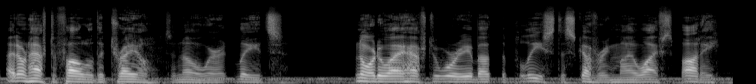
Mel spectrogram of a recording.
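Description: A man reading first-person horror fiction as dramatic scripted narration, with a deliberate, theatrical delivery. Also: mid-range voice, noisy background. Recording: narration over a music score. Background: soft musical score.

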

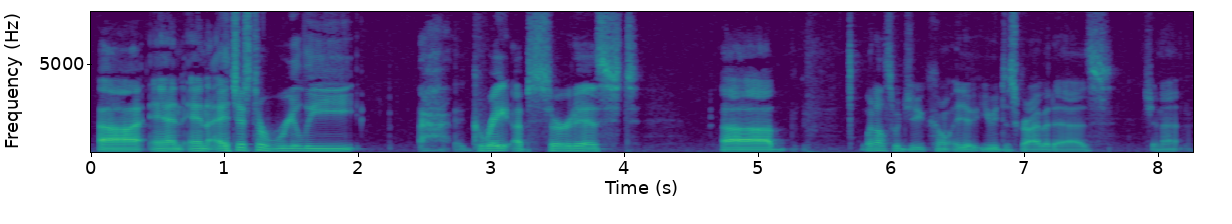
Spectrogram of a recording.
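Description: A man's voice: fairly low pitch, steady tone, a little slow, no room sound. A man hosting a podcast in casual chat, hesitant and repeating words as he searches for phrasing. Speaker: podcast host.

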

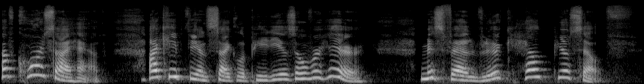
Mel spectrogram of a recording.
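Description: Radio drama: imperious society hostess played by a woman, precise diction, very lively range. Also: a little high, a little slow. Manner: pompous, precise, formal diction. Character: haughty society hostess, bluffing book club leader. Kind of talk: radio play acting.

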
